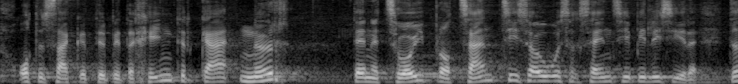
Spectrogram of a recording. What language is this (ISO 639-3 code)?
gsw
